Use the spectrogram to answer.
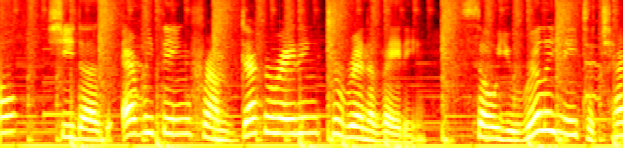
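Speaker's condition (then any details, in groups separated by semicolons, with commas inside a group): No condition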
